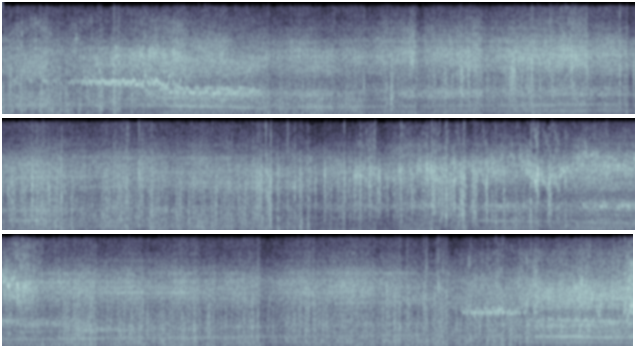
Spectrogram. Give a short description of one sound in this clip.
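Kart tyres squeal through sharp turns.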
